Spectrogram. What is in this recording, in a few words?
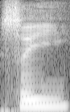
"sui2", taiwanese Syllables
